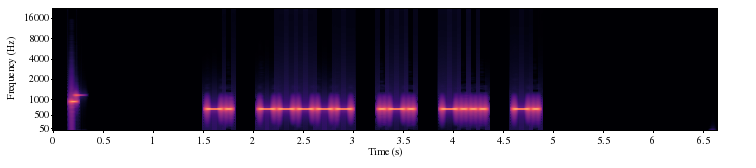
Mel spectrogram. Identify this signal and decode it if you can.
Morse code, heard as a keyed tone, about 25 wpm, spaced as for 18 wpm, 700 Hz. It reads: N0RBN
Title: USA Call Signs - 5 Characters - 2x Character Spacing - 25wpm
